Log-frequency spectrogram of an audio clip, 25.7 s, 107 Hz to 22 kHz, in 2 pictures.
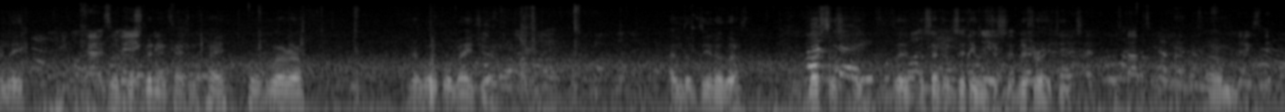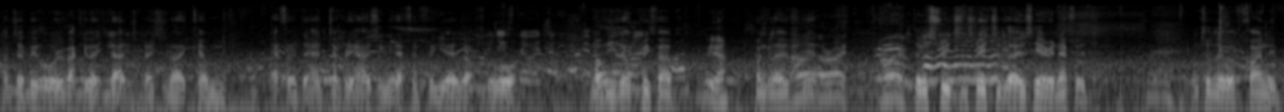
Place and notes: Efford Walk Two: Talking about the memorial - Talking about the memorial
Plymouth, UK, 24 September 2010, ~17:00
